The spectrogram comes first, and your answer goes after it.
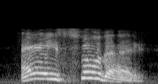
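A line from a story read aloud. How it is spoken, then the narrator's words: Shouting. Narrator (Russian): закричал он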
